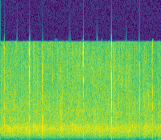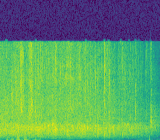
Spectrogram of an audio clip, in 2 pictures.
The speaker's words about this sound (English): If you would, give them one more round of applause before they go.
